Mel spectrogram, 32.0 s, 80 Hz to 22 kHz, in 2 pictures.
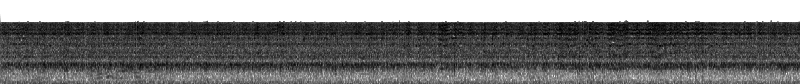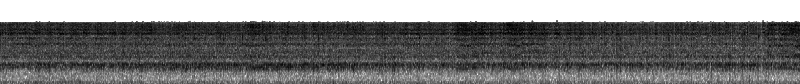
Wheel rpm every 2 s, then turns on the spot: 230, 230, 230, 240, 230, 230, 230, 230, 230, 230, 230, 230, 230, 230, 230, 230.
none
